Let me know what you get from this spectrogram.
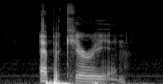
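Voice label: "epicurean", US English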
